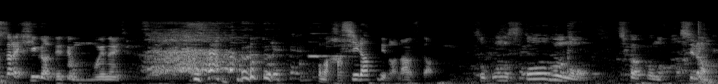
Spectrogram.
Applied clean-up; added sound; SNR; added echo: classical method log-MMSE.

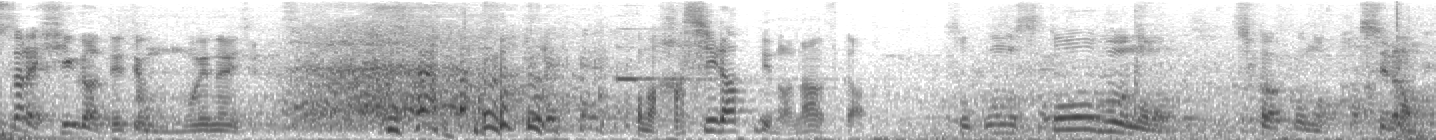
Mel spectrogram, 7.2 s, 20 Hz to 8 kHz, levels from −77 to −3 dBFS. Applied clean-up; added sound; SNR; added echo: none; Sliding door; 14 dB; none.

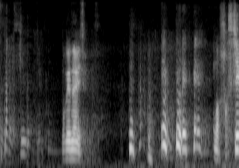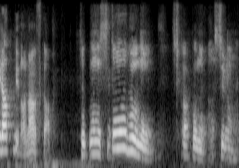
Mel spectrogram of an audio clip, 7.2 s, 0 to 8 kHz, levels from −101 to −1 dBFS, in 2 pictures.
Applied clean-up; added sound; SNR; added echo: neural mask model DeepFilterNet 3.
